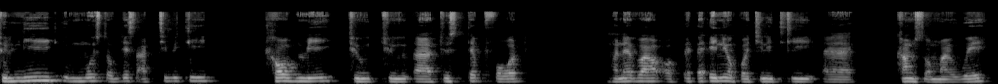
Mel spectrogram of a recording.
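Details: Stuttering (stammering) in an adult man from Ghana during public speaking; he reports the start of his presentations is usually the most difficult, improving once he gains momentum.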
